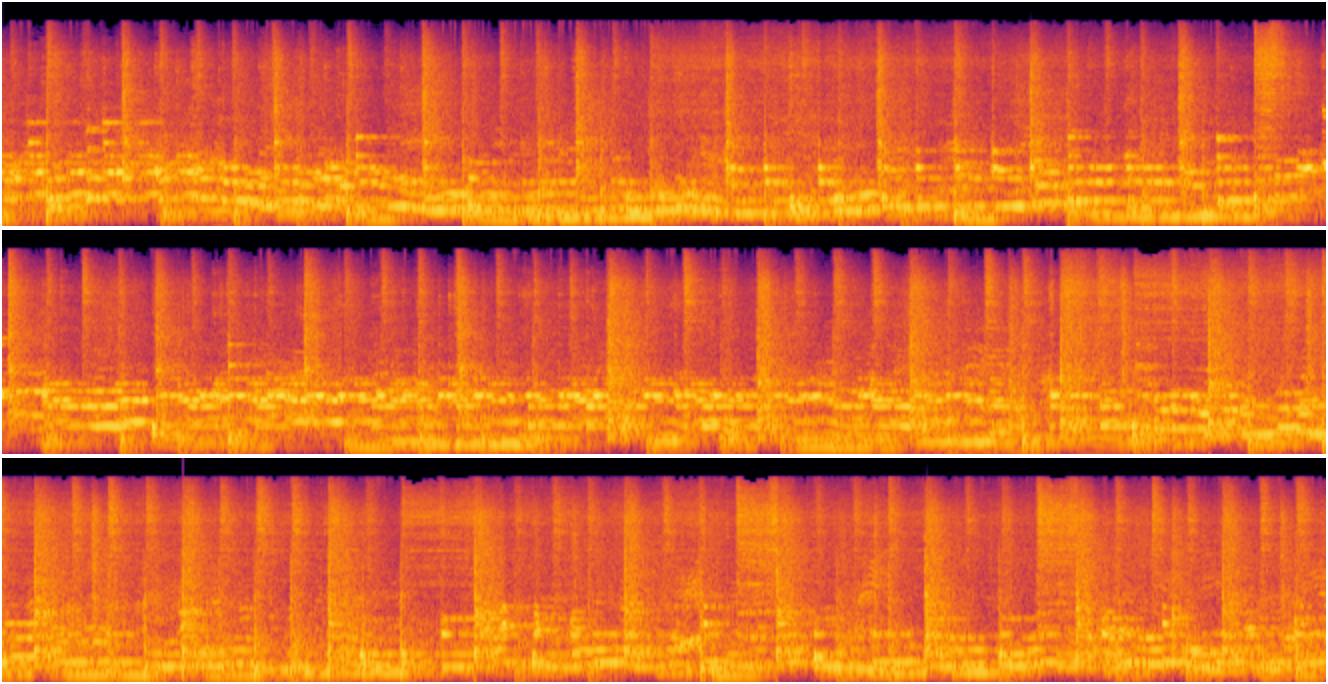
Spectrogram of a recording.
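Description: Live band playing an instrumental passage: sustained organ-toned keyboard chords over a steady drum kit beat.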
